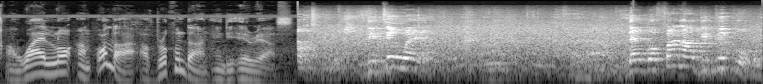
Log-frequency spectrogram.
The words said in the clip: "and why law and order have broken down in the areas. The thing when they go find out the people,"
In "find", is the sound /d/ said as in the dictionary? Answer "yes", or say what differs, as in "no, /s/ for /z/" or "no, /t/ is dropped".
no, /d/ is dropped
